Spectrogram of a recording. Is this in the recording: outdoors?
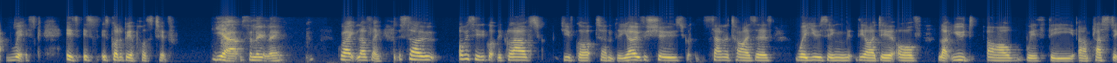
no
